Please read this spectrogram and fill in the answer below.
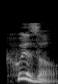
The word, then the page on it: quisle: British English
